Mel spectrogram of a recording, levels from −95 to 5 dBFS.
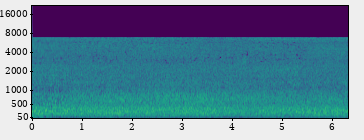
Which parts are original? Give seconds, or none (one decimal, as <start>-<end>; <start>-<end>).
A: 0.7-6.3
